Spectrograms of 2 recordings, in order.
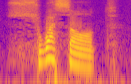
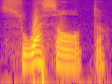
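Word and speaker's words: soixante: okay and then comes Swant okay so same thing as we had for this so This X is pronounced like okay Swant repeat Swant okay don't be afraid to pronounce wah W okay Swant okay and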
